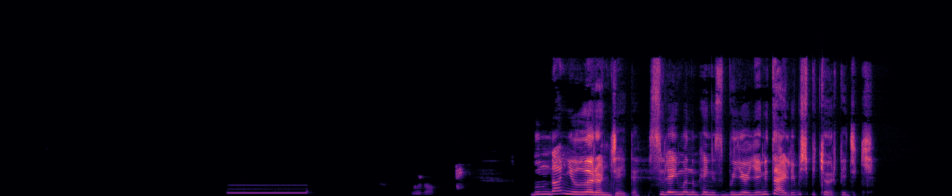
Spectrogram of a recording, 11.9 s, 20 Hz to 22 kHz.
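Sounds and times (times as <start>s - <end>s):
telephone ringback tone: 2.9s - 3.8s
speech: 5.2s - 5.8s, 6.6s - 11.0s.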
